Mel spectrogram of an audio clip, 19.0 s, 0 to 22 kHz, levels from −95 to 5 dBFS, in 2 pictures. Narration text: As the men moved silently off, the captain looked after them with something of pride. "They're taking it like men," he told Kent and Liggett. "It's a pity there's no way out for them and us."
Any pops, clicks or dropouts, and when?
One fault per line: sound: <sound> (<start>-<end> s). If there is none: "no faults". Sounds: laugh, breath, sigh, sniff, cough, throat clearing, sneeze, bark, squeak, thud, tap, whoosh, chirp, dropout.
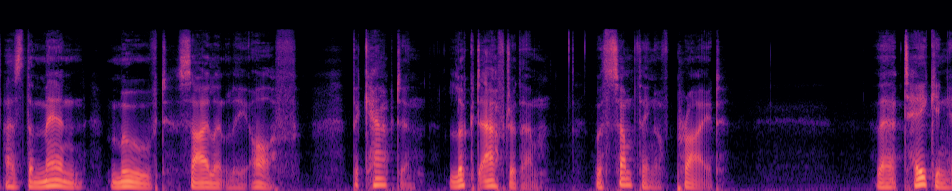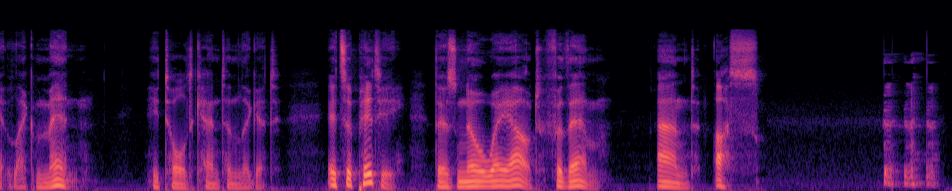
sound: laugh (18.3-18.9 s)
